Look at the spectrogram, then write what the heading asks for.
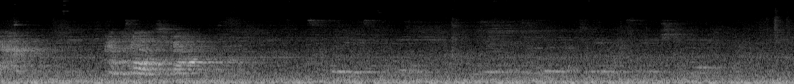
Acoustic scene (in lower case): subway station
